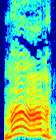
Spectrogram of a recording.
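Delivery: high, loud mortified whine; mortified kid cry; embarrassed protest. Acted. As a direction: protest the nickname. Boy embarrassed by nickname.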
